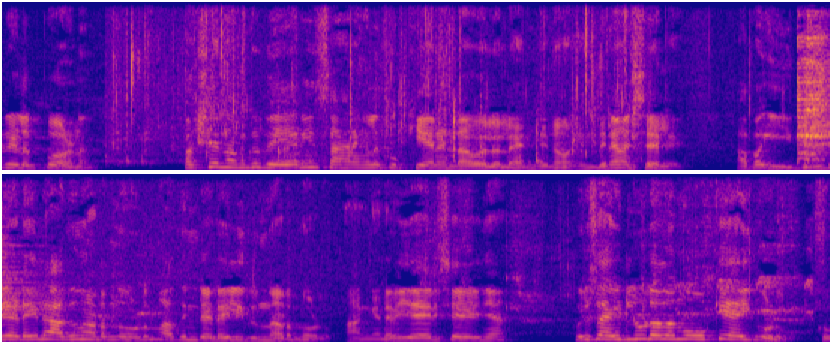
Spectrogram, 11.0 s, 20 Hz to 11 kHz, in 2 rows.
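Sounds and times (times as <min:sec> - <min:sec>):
man talking: 0:00.0 - 0:11.0
metal lid clinking on pot: 0:05.3 - 0:05.8.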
